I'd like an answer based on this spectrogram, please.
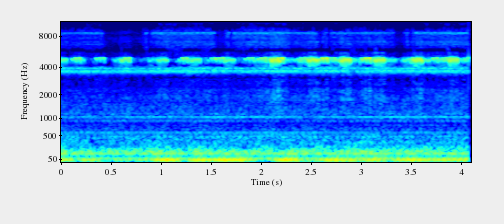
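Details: Chirping grass insects heard during a study session, rapid pulsed high-pitched trills near-continuous, with a soft low-frequency hum underneath.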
